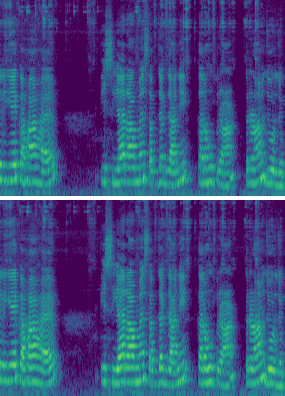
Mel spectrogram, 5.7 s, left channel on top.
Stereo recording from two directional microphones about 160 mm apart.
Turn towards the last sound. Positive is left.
turn(degrees=-15)  # may be behind; listen again after turning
